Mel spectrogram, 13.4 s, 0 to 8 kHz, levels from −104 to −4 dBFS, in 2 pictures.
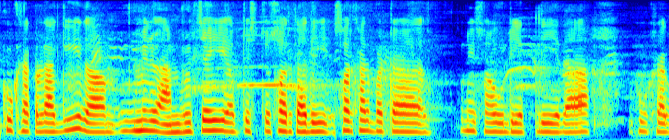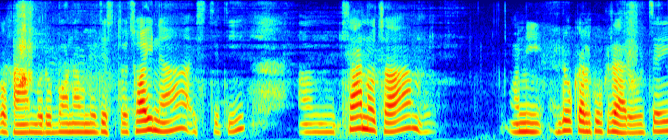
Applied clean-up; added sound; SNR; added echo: none; none; none; none.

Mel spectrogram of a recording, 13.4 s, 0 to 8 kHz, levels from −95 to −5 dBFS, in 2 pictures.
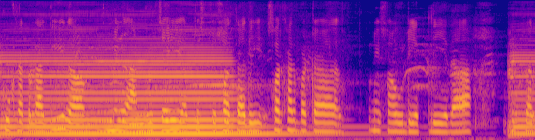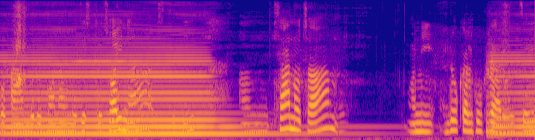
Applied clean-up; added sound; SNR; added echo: none; Bowed string instrument; -1 dB; none.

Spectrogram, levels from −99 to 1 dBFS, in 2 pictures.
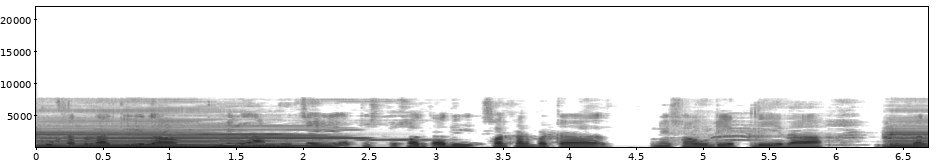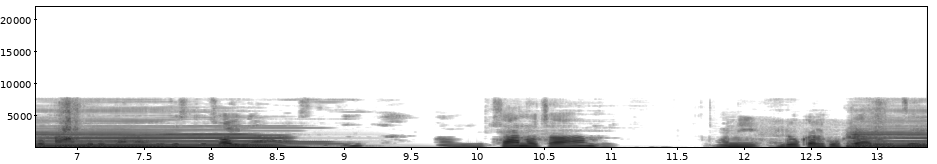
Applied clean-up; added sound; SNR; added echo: classical method Wiener filter.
